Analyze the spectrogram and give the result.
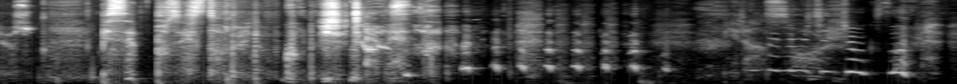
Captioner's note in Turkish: kahkaha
